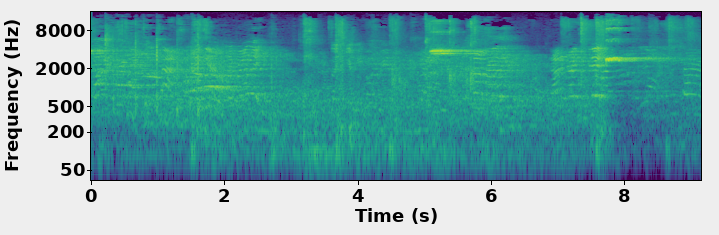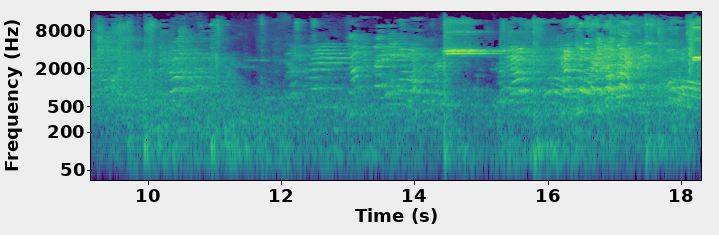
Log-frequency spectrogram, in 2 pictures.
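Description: Young girls chatter and call out in a large echoing gym.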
